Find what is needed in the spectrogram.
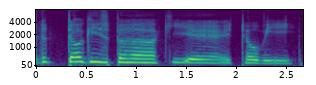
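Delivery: slow, delighted greeting to the dog; thrilled the dog is back; excited. Real, not acted. Dog comes home.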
